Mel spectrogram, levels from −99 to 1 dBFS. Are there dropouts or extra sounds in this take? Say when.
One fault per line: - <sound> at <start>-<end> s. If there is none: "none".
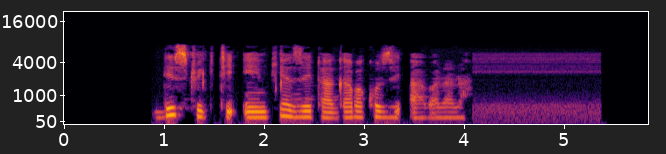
none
